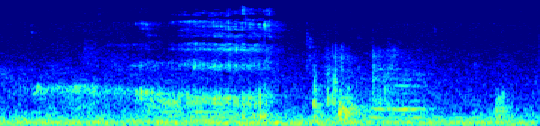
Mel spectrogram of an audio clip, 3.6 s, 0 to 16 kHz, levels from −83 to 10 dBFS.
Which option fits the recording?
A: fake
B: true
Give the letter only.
B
